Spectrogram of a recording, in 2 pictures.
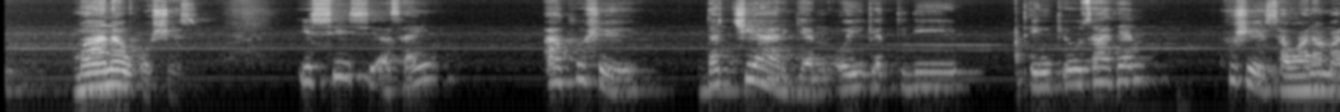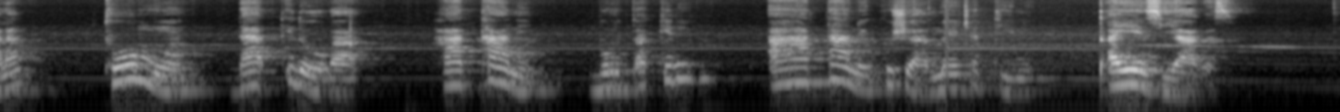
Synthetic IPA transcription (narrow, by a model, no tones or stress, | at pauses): maːnɐwkʼɔʃːe̞ːs | ʔɪsːɪːsːɪɐsɐj | ʔɐkʊʃe | d̪ɐt͡ʃːɪjɐhɐɾɡɪjɐnɔjkʼːɛt̪ːɪd̪ɪ | t̪ʼɪŋkʼːɪjo̞ːsaːt̪ɪjɐn | kʊʃesɐwɐnɐmɐlɐ | t̪ʰo̞ːmːʊwad̪aːt̪ʼːɪd̪o̞ːɡaː | haːt̪ːaːnɛ | bʊɾt̪ʼːɐkːɪd̪ɪ | ɐhaːt̪ːaːnɛkʊʃɪjameːt͡ʃʼːɛt̪ːiːn | t̪ʼɐje̞ːsjaːɡḛːs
